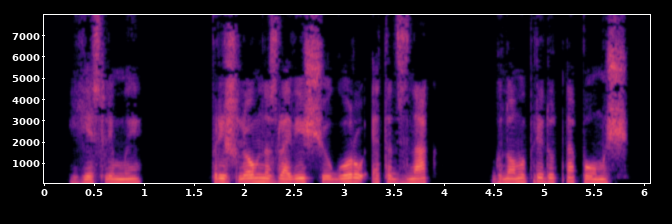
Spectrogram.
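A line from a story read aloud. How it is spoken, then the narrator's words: Quiet. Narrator (Russian): тихо сказал он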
